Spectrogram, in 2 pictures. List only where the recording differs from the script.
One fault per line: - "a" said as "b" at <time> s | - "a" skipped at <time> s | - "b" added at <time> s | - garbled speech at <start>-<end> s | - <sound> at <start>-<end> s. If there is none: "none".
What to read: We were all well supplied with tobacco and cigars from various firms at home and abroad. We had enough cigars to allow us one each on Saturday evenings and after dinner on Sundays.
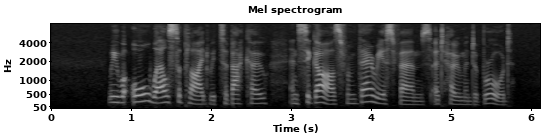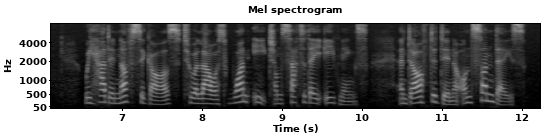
none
